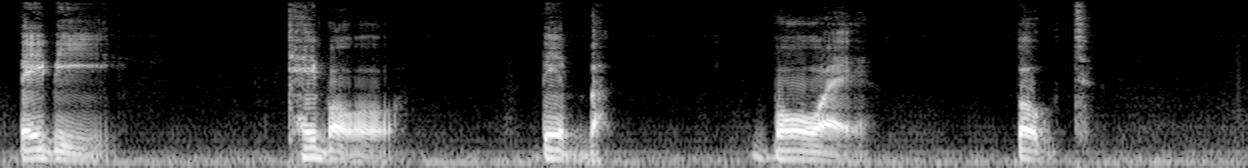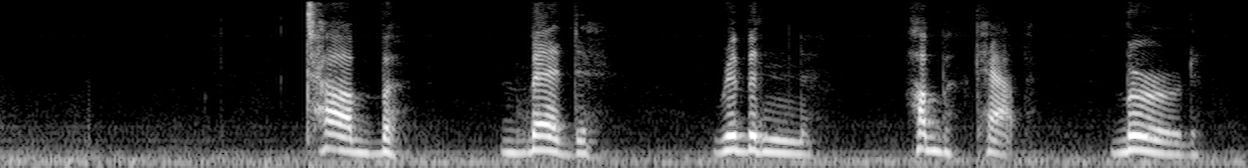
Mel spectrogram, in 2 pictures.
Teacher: the springing away from contact not by pressing the lips together you'll feel a gentle voiced pulsation on the lips like a delicate crisp tap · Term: drum beat b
